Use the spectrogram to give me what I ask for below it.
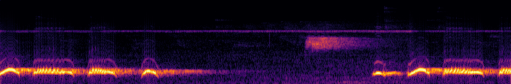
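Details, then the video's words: Spotted dove with a fine liu tan style voice, used as a lure for wild doves: hooked, mellow coos, a quiet gap with a brief hiss, then the cooing resumes; a thin high tone persists. "เสียงนกเขาใหญ่หลิ่วตัน คารมดี รับลองนกป่าเข้าแน่นอน"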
